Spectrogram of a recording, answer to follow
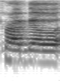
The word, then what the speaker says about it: Corvell: to Jason uh thank you so much Mr cravello am I saying it correctly Carvel you are saying it correctly but you don't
